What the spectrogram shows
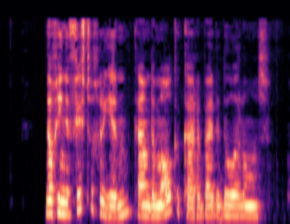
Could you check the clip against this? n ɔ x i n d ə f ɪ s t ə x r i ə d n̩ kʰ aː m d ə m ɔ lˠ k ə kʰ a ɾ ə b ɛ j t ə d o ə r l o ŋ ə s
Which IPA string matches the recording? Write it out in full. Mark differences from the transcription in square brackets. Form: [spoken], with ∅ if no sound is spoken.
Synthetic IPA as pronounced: n ɔ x i n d ə f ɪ s t ə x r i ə d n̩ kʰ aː m d ə m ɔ lˠ k ə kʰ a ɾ ə b ɛ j [d] ə d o ə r l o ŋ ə s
